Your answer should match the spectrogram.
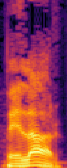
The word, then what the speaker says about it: pelar: How do you say that? Pelar. Una cebolla.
